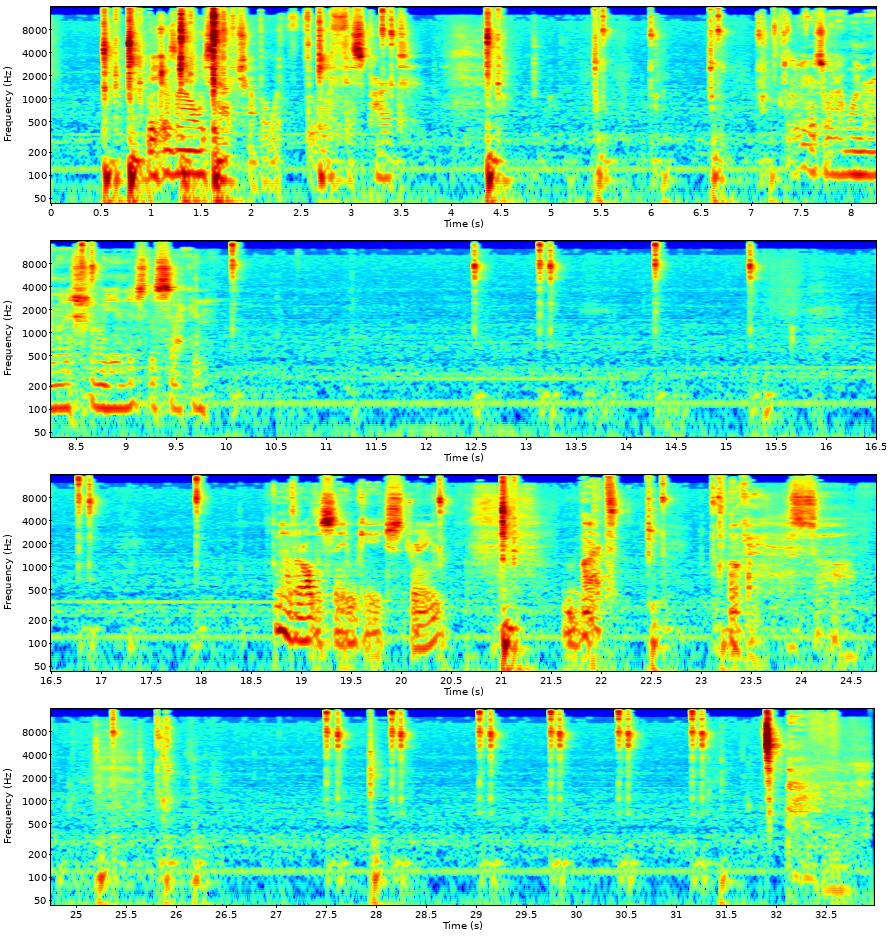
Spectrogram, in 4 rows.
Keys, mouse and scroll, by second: 0.7 s, 2.9 Tab, 4.6 a, 8.7-12.1 drag, 13.3-16.4 drag, 17.0-20.0 drag, 21.3 a, 25.6 middle click, 27.7-32.9 drag.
